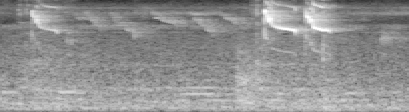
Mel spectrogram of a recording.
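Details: White-eye of the pleci Bustomi type, its song used to prompt other birds into singing. A faint early note, then a quick burst of two or three sharp, high, falling chirps near the end.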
